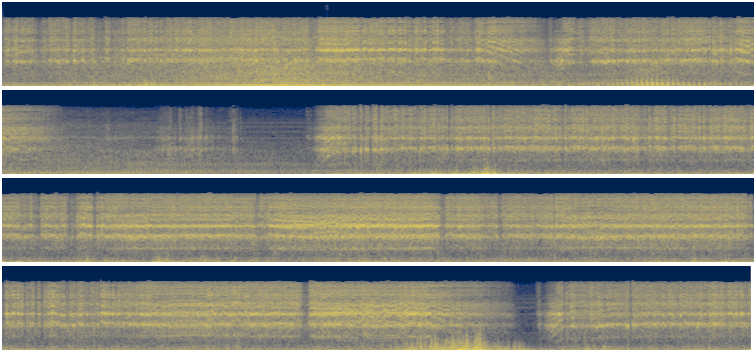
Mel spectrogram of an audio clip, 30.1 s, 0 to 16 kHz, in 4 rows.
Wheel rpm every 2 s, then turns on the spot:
150, 160, 110, 120, 10, 80, 160, 160, 160, 160, 160, 160, 160, 80, 140.
none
